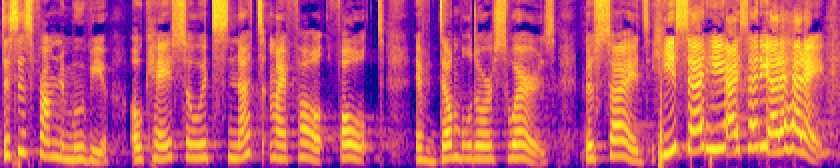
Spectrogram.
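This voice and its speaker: High-voiced woman reading in a reverberant space. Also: animated, unhurried, fairly bright tone. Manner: theatrical, often breaking into laughter. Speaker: narrator, reader. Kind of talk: comedic dramatic reading of fan fiction. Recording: long hall reverb.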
